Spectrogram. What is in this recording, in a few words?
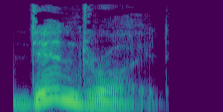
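"dendroid", British English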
